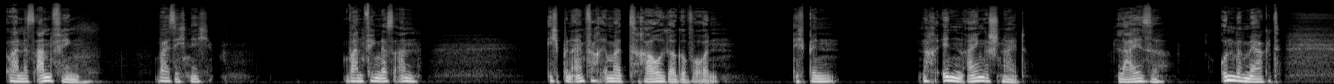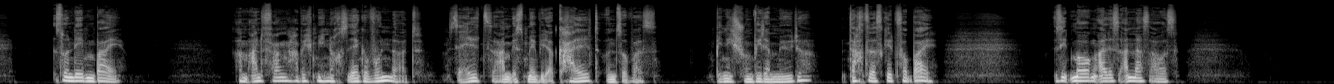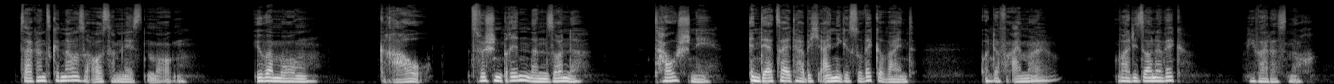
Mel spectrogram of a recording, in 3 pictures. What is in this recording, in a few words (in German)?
Monolog; histerikon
